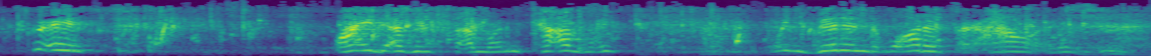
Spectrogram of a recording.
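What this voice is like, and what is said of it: Breathless, out-of-breath voice. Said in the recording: “I'm all out of breath.”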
